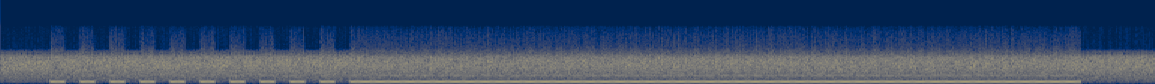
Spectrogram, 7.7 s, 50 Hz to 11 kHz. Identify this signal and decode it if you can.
Telephone call progress tone (North American plan), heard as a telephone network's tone, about 350, 440 Hz, 0.1 s on and 0.1 s off. Stutter dial tone.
